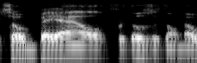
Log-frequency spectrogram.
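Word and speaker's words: Ba'al: that's basically talented or ball bail right so bail for those who don't know what listen is it's spelled b a apostrophe a l this is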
